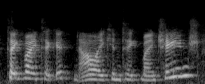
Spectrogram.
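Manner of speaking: ordinary delivery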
